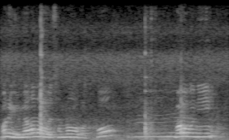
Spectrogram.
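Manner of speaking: talking with food in mouth; speaking between bites; chewing while talking. Real, not acted. Seen 3: chopsticks at lips, mouth working on food throughout the clip.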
